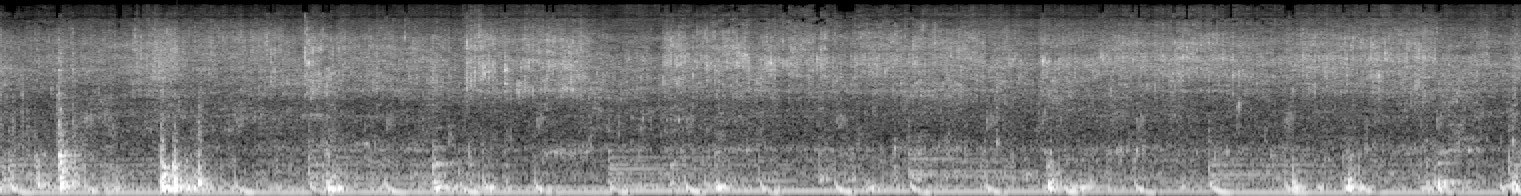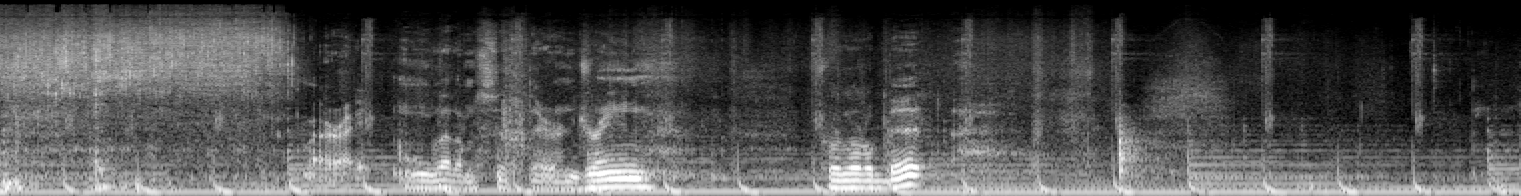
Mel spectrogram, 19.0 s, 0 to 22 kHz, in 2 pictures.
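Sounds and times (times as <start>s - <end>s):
tap running into sink: 0.0s - 11.3s.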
